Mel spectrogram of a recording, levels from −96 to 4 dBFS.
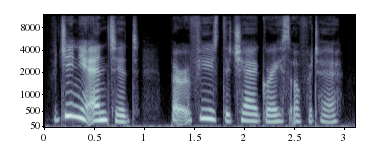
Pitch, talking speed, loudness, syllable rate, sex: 230 Hz, 175 wpm, -19 LUFS, 7.1 syllables/s, female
